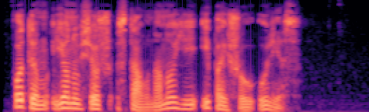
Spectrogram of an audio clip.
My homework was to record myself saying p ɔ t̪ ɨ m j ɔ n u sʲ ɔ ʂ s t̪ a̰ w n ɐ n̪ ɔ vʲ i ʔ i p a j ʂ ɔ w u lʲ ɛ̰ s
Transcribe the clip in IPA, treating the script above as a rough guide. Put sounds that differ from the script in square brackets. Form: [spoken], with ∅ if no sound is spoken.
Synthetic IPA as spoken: p ɔ t̪ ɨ m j ɔ n u sʲ ɔ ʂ s t̪ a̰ w n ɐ n̪ ɔ [ɣʲ] i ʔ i p a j ʂ ɔ w u lʲ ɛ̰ s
